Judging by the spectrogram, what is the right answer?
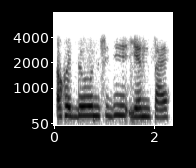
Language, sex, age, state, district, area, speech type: Manipuri, female, 18-30, Manipur, Senapati, urban, conversation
